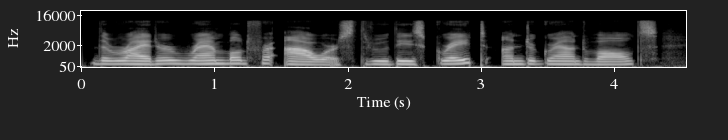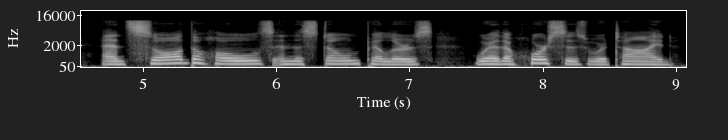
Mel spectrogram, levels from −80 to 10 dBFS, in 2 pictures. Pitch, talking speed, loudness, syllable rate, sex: 185 Hz, 150 wpm, -18 LUFS, 4.2 syllables/s, female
